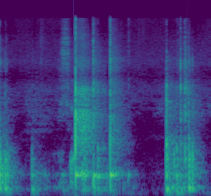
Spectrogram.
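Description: Dry pancake mix shaken out of an upside-down glass mason jar into a plastic measuring cup, in three short bursts of rustling.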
